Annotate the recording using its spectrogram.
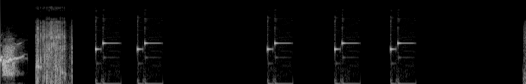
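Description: Short bright chimes ring out several times.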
